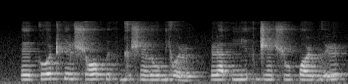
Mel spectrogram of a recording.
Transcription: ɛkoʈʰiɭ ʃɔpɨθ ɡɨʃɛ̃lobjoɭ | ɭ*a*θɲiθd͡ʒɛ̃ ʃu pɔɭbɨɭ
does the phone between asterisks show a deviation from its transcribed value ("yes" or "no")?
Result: no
